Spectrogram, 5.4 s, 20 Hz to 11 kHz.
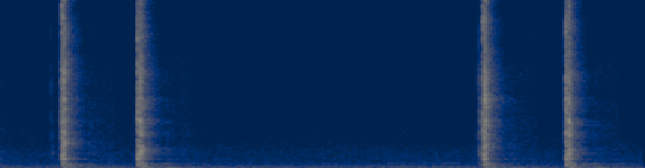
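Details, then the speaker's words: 1967 VW Karmann Ghia on a new ignition switch and keys, powered by a small lawnmower battery: four sharp clicks, starter engages but does not turn the engine; owner suspects a weak battery or the missing flywheel. "Wow it initiates but it doesn't turn I'm not sure that's just because it's not the flywheels not there"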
